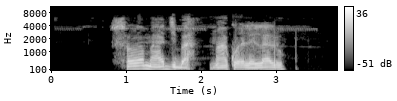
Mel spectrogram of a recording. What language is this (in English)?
Bakoko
